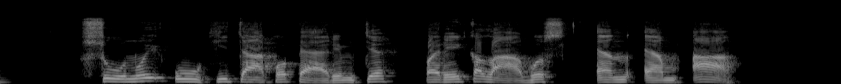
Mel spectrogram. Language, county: Lithuanian, Kaunas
